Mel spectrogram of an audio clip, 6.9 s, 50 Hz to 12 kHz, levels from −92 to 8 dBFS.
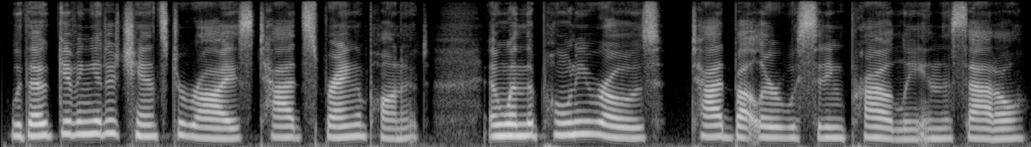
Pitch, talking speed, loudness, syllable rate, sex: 215 Hz, 210 wpm, -17 LUFS, 5.3 syllables/s, female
